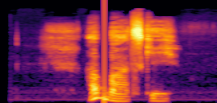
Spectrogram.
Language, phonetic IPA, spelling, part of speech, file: Russian, [ɐˈb(ː)at͡skʲɪj], аббатский, adjective, Ru-аббатский.ogg
- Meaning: 1. abbot, priest 2. abbey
